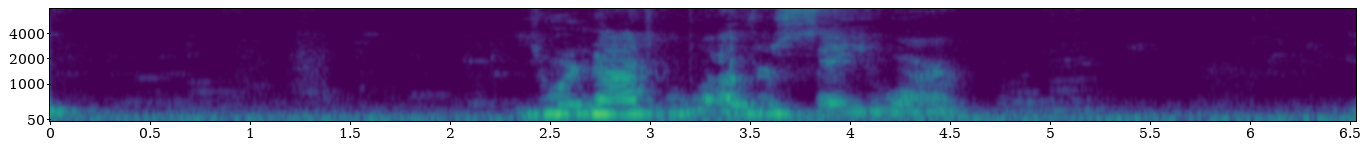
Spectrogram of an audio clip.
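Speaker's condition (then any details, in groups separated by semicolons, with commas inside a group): Cerebral palsy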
